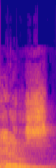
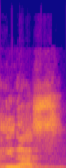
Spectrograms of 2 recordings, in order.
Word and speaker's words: حرص: تو جس کا پروناؤنسیشن جو ہے یا صحیح تلفظ کیا ہے, حرص. لکھنؤ جائیے گا تو یہ ہو جائے گا ہرس.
